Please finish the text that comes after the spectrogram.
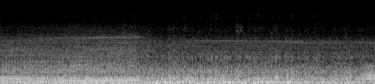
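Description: A Triumph Tiger 900 GT adventure motorcycle accelerating in fourth gear, its engine rising in pitch then giving way to loud rushing wind noise as speed builds, close and steady.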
